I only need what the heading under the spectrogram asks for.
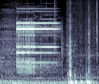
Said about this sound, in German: Jo, der Sound gerade, das war ein Auftrag. Das ist so, ist halt wirklich live, ne? So, also wirklich aus dem Taxi so.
